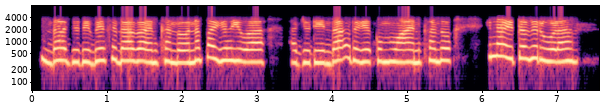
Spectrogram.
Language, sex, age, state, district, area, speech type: Santali, female, 18-30, Jharkhand, Seraikela Kharsawan, rural, conversation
